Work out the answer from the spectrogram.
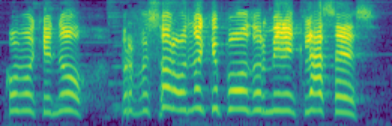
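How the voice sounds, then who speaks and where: Quarrelsome little child, extremely high, sharp, teasing, exclamatory, comic game roleplay, background music. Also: female voice, fairly even intonation, a little fast. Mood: indignant. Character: cheeky, quarrelsome little child, silly schoolmate. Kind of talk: improvised comic gaming roleplay.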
